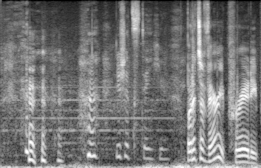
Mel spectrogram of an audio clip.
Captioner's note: laughs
